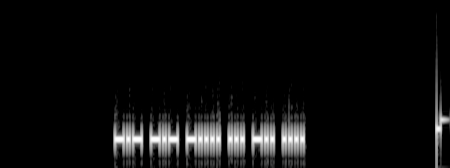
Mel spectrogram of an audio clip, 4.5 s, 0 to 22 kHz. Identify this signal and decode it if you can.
Morse code, heard as a keyed tone, about 40 wpm, 700 Hz. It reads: KK6SDH
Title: USA Call Signs - 6 Characters - 2x Character Spacing - 40wpm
